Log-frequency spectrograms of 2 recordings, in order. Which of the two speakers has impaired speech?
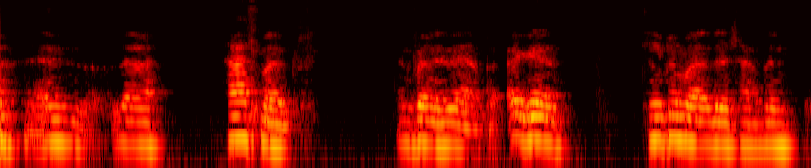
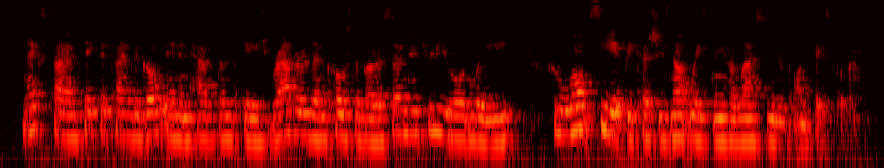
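The first: cerebral palsy; diagnosed after cardiac arrest; slurred speech mistaken for drunkenness.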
